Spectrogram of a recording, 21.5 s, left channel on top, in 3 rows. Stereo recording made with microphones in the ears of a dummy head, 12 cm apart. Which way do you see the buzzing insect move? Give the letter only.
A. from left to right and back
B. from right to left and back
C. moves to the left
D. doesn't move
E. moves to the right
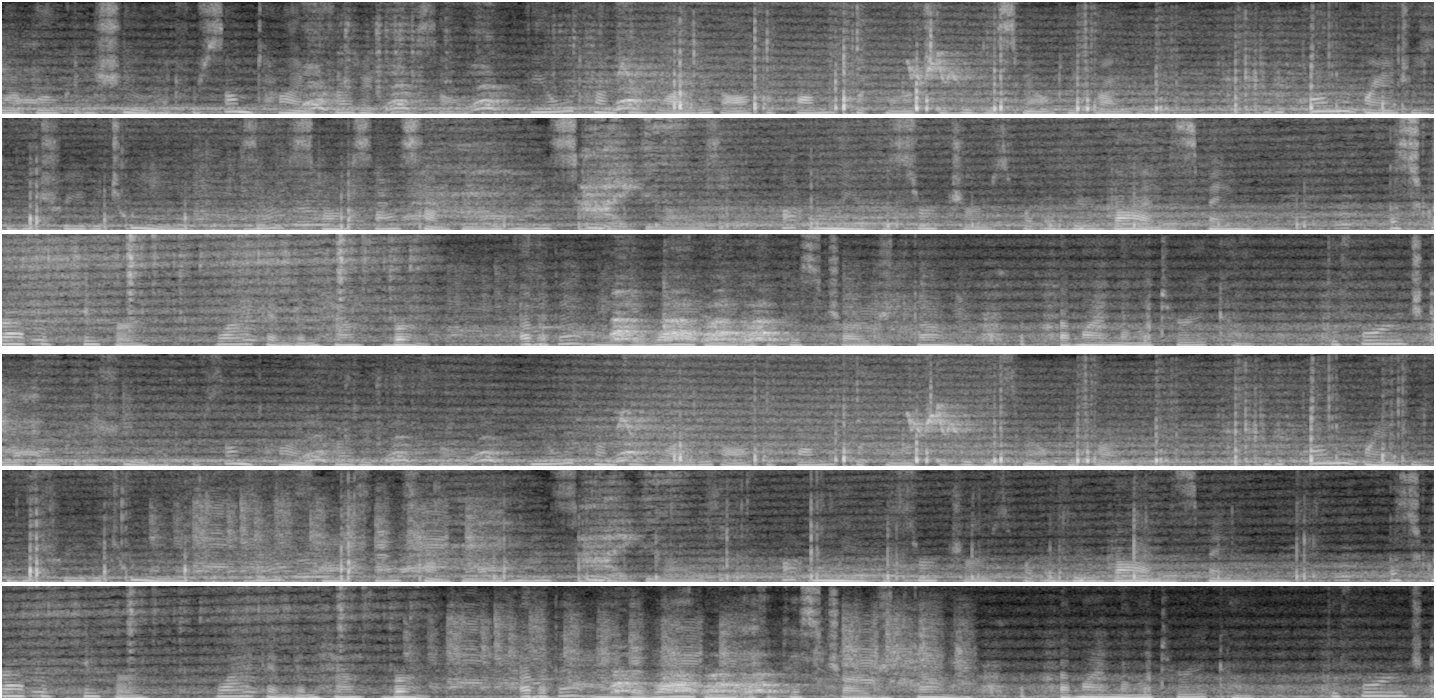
C.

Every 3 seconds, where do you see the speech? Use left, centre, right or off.
left, left, left, left, left, centre, left.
